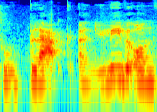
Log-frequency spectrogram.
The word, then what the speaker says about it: Blaq: two products from a brand called black I think it's pronounced black is BL aq it was a facemask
